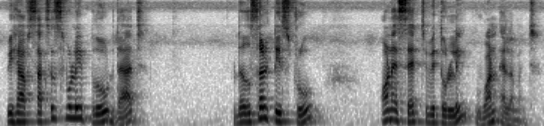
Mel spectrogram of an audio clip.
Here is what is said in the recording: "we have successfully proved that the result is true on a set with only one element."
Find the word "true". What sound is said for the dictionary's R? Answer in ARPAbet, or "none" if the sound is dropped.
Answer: R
